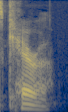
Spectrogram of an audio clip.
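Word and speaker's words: Cera: Michael Cirka. – It's Kara. – Oh, right. I thought he was putting the hard C in the middle.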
